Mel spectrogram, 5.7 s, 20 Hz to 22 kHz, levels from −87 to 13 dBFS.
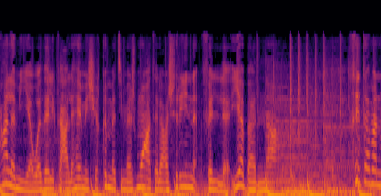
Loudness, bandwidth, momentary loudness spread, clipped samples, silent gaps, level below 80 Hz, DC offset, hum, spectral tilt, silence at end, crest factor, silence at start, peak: -18 LUFS; 11 kHz; 3 LU; under 0.1%; none; -22 dBFS; under 0.1%; none; -6.5 dB/octave; 0 s; 10 dB; 0 s; -6 dBFS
